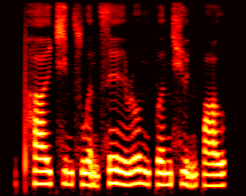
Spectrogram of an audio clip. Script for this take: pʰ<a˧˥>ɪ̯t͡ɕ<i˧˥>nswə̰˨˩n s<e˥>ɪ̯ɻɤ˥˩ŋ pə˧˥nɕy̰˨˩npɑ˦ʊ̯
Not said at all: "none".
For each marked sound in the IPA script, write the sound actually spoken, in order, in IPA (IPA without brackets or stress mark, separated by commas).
a˥, i˨, e˥˧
